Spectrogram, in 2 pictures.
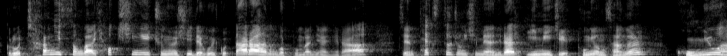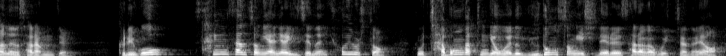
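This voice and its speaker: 굴곡 많은 말투의 여성 강연자. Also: female voice, on the low side, big pitch swings, brisk. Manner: explanatory, asks the audience rhetorical questions. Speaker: lecturer. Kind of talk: lecture on future trends.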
